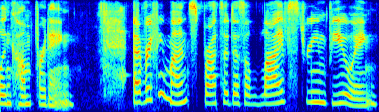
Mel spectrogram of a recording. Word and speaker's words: Braco: Many of you may have already heard of Brazzo, who's known as the Gazer. His name is spelled B-R-A-C-O, and he has provided healing, hope, and comfort to people around the world solely through his gaze.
